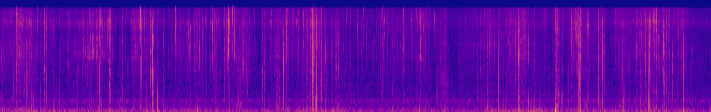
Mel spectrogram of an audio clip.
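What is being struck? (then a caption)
Plastic gel bead face mask. A clear plastic gel bead face mask is squeezed and crinkled between fingertips close to the microphone. The result is a dense, irregular run of sharp crinkling and crackling snaps with bright edges, each dying away almost at once, over a steady low hum.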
